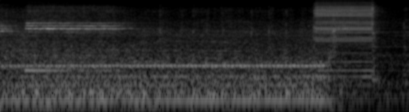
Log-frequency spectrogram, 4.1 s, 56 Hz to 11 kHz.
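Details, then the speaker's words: Voltas Beko 14 kg semi-automatic washing machine in for repair, back panel open, wash side tested first. Steady low motor hum with a faint whine and a brief higher tone near the end, then it stops. Wash motor runs normally; spin motor later found jammed. "এতিয়া প্ৰথম wash সাইডটো চলাই চাওঁ মেচিনটো problem কি হৈছে।"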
